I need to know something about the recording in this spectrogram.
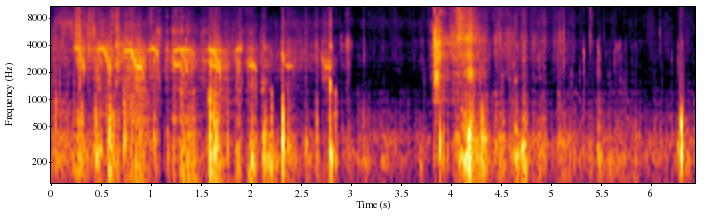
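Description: Near silence, with a faint bird chirping in a quick repeated series over the first two seconds, and a few soft clicks and knocks.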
